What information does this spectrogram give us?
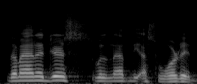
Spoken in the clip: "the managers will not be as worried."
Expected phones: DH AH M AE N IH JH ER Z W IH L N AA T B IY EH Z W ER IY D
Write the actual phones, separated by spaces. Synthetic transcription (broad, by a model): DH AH M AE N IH JH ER S W IH L N AA T B IY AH S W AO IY D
